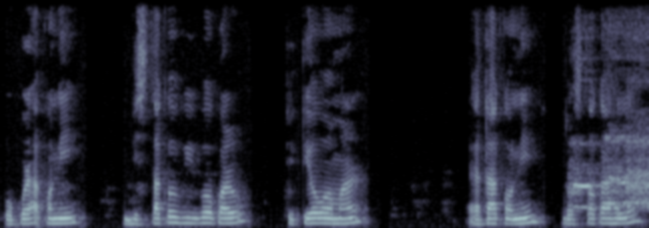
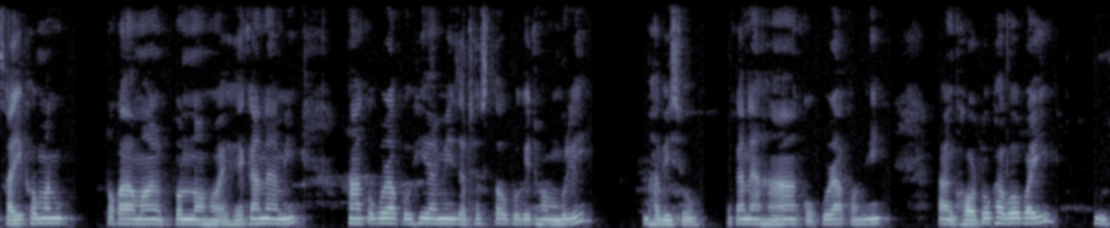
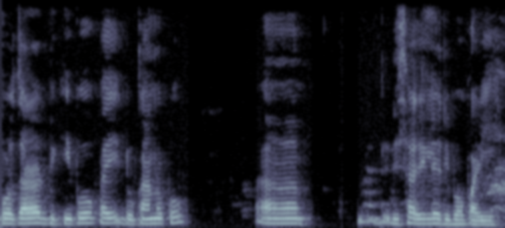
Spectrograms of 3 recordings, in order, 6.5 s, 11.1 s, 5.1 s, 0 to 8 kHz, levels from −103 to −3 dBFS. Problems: constant background noise, background conversations at intervals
